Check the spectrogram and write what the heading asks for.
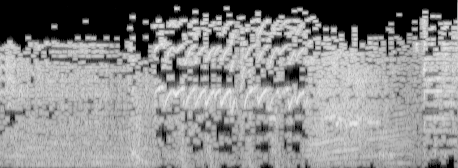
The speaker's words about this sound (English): That was the fastest pit stop I've ever seen. It was a great stop, but he's still got to beat that race car out.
